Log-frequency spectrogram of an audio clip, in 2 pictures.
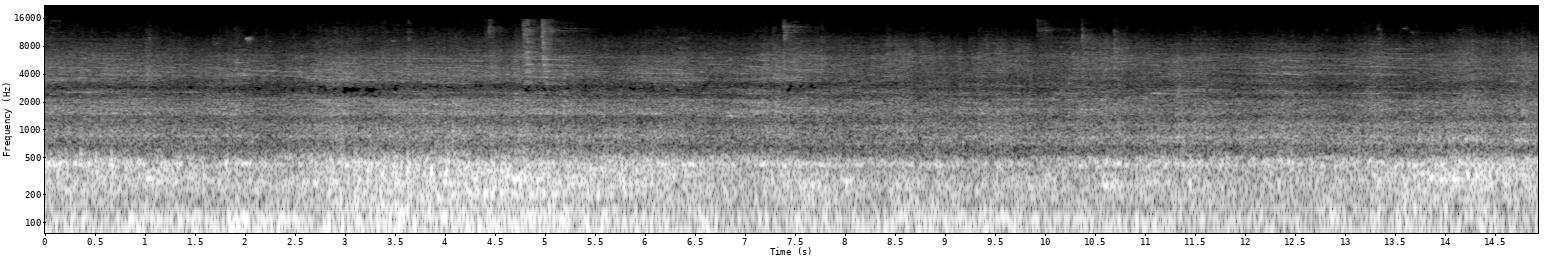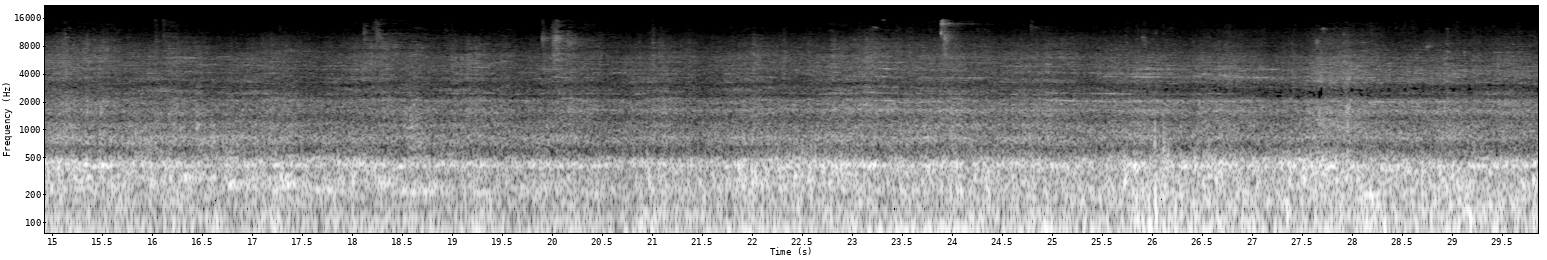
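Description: Norfolk Southern intermodal freight train's double-stack well cars rolling past at a level crossing: a steady, low rumble of steel wheels on the rails.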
